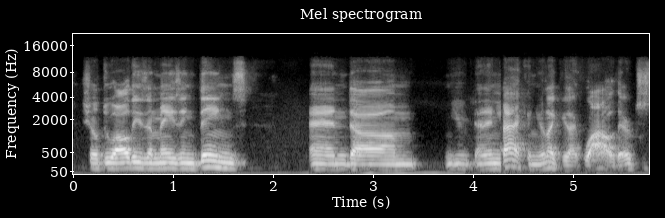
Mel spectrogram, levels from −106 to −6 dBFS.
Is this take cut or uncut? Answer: cut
